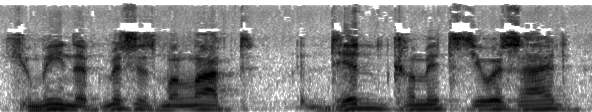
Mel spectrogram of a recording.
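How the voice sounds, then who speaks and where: An actor playing a sombre, shaken husband under suspicion, in vintage American radio drama style. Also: male voice, medium pitch, fairly even intonation, normal speed, close to an everyday voice. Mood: shaken, disbelieving. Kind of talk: 1940s-50s American radio detective acting.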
